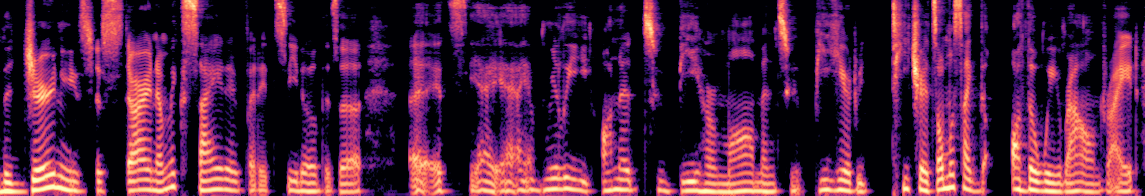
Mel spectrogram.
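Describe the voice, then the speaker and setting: Thoughtful Nigerian-raised woman, halting speech. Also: rumbling low, steady tone, a little mellow, dry recording, clean studio sound. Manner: thoughtful, halting, many restarts and fillers. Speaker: author, guest. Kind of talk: reflective conversational interview.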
